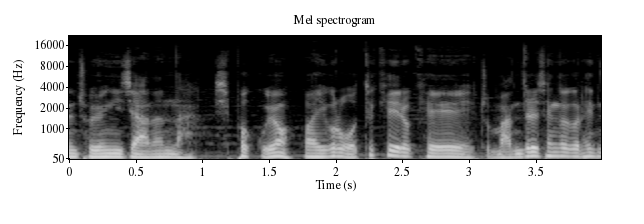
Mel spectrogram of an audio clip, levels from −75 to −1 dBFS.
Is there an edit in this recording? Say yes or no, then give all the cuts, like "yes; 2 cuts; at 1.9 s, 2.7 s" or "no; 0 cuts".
yes; 1 cut; at 1.7 s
